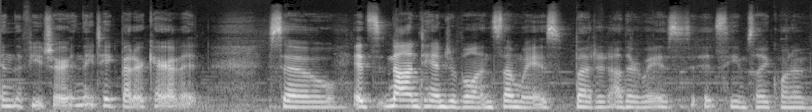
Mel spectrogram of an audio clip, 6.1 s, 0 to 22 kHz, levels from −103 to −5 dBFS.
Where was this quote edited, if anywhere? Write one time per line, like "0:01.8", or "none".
0:02.6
